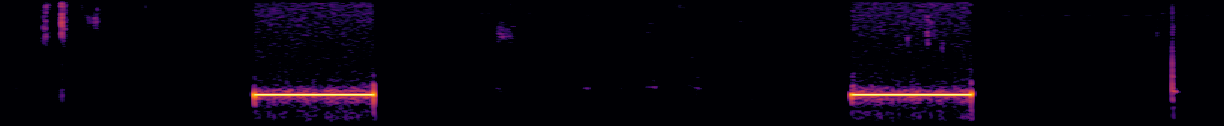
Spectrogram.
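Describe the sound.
Two steady ringback tones from a telephone test call being placed to a number, each lasting about a second and separated by several seconds of near silence with a few faint clicks.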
